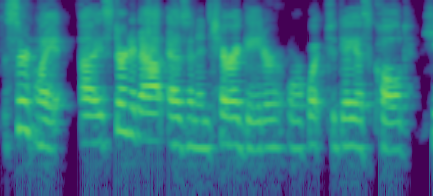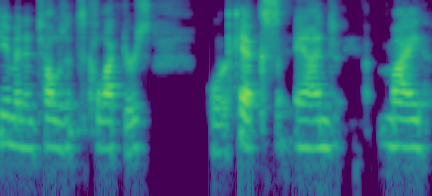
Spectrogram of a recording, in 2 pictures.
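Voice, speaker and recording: An older woman speaks as a podcast guest, recounting her years in army counterintelligence with lively storytelling and easy laughter. Her voice sits somewhat low for a woman. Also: moderate pace, low-quality recording. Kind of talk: telling her career story in an interview.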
